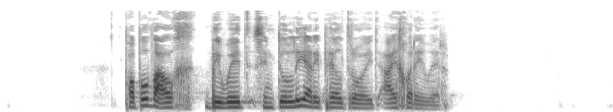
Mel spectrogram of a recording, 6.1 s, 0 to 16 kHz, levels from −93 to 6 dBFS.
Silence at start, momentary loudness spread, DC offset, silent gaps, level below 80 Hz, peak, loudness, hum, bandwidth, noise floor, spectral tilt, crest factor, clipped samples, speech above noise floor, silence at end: 1.25 s; 14 LU; under 0.1%; none; -70 dBFS; -4 dBFS; -23 LUFS; none; 11.5 kHz; under -90 dBFS; -5.5 dB/octave; 22 dB; under 0.1%; over 67 dB; 1.65 s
